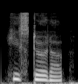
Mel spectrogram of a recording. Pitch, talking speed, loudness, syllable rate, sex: 205 Hz, 230 wpm, -15 LUFS, 5.1 syllables/s, female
